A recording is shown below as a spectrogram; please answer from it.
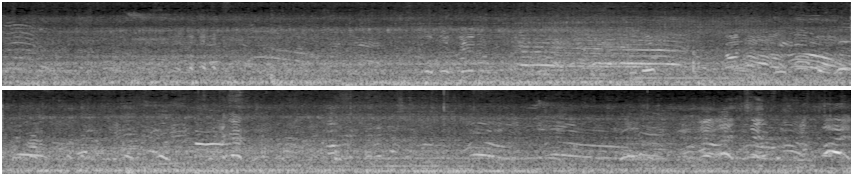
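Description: A heavy truck's engine running steadily at low speed as it pulls a parade float, with people's voices calling out and chattering over it.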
